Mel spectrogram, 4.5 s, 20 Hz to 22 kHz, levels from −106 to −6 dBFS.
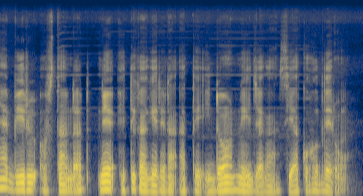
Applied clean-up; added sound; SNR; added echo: neural mask model DeepFilterNet 3.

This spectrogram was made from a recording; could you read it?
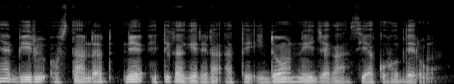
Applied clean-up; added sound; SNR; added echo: neural mask model Resemble Enhance denoiser.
